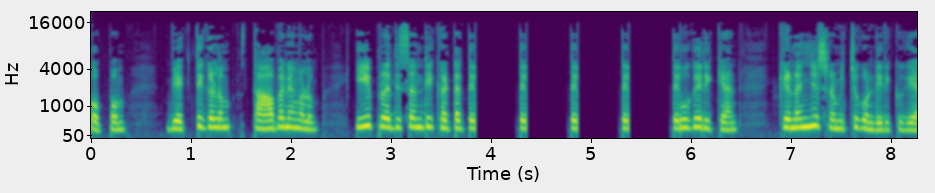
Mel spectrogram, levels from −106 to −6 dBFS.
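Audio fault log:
3.84–5.88 s, stutter with silent gaps: after "വ്യക്തികളും സ്ഥാപനങ്ങളും ഈ പ്രതിസന്ധി", a 104 ms burst repeats four times every 511 ms, separated by 407 ms digital silence, likely a stalled stream replaying its last fragment; the intervening audio is lost.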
